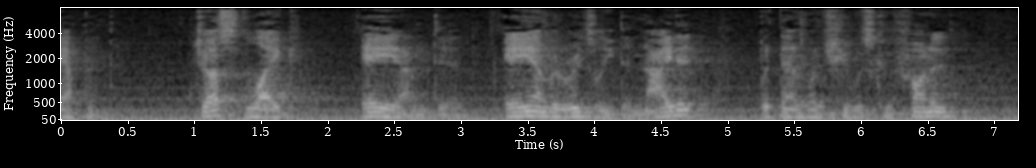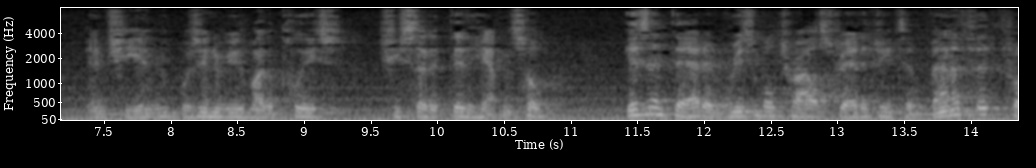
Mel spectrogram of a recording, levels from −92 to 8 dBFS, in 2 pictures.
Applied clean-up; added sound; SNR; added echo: none; none; none; none.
